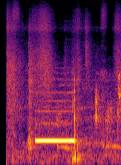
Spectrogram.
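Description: Telephone ringing tone heard down the line while a call is placed: one steady beep lasting just under a second, ending sharply with a click, then a short click just before the call is answered.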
